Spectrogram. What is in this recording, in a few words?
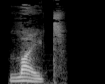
"light", spelling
